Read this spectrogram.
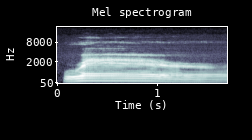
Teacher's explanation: So it does shift the R sounds, and it'll even oftentimes happen for the post-vowel R. Rare, that little bit of lip rounding that's more common for Americans and maybe not as common in some other accents.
